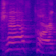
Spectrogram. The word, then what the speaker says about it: Cathcart: Mr privilege yes Esther Kath rhymes with heart Esther Cathcart silly why did you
